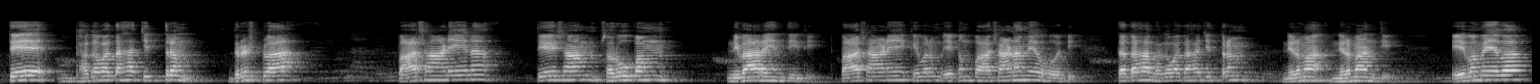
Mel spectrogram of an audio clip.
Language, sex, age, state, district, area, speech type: Sanskrit, male, 18-30, Uttar Pradesh, Hardoi, urban, spontaneous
